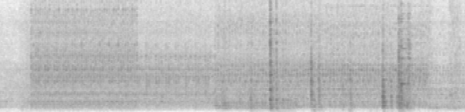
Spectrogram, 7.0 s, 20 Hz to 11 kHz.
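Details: BMW F20 petrol engine just rebuilt with new bearings, timing chains and gaskets, start-up: steady idle with light, even valve tick and a few handling clatters, no heavy knock; engine runs normally.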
